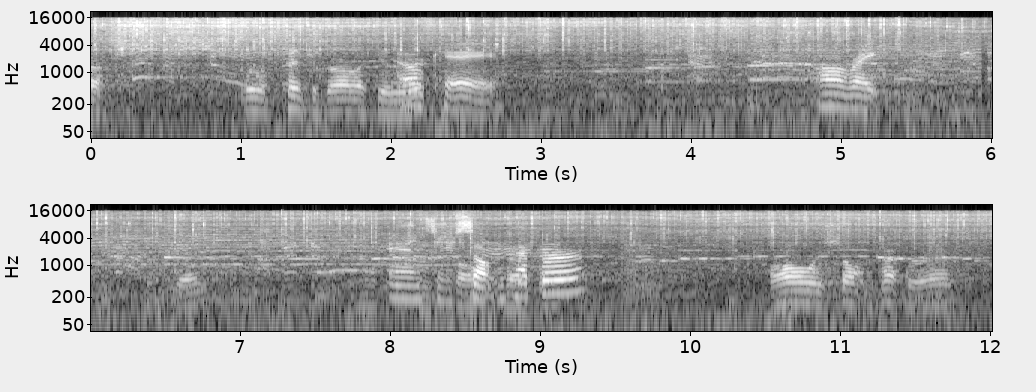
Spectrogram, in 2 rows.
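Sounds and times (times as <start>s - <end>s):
prawns sizzling in frying pan: 0.0s - 12.0s
soft background music: 0.0s - 12.0s.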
